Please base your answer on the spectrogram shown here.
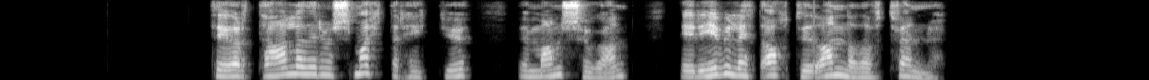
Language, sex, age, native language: Icelandic, female, 60-69, Icelandic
